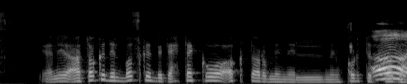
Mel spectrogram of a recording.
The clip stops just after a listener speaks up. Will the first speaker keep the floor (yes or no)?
no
